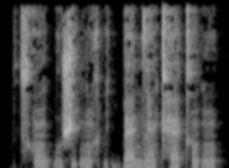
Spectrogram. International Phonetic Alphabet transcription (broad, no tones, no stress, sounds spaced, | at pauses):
t͡sʰ õ ɡ ɓ u ʃ i ŋ͡m õ x ɓ i ɡ ɡ͡b æ n z æ̃ kʰ æ kʼ õ ɠ ũ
